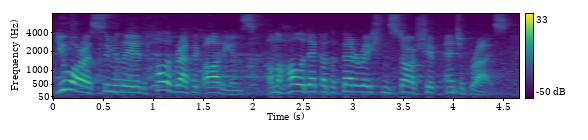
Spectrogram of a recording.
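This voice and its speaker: Man playing a formal, high-voiced android officer. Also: animated, fast talker, a little hiss or hum. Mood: formal, deadpan. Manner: stiff, formal, precise wording. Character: emotionless male android officer, earnest, formal, staging a show. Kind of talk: musical comedy stage acting. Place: live staged reading at a theater festival.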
